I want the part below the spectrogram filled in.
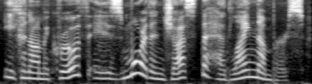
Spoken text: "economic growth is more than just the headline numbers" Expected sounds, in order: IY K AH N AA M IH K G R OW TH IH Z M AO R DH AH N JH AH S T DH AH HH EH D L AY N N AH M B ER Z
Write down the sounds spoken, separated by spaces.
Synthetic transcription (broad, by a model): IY K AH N AA M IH K G R OW TH IH Z M AO R DH AH N JH AH S T DH AH HH EH D L AY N N AH M B ER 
